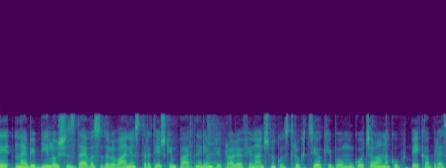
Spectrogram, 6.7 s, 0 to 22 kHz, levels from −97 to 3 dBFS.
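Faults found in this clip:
Speech dull and band-limited throughout, nothing above 6.9 kHz. Heavy rough, fluttering noise around tones. Likely Dolby Digital compression, consistent with about 48 kbps. Encoder narrows band, starves mantissa bits; decoder fills gaps with dither noise.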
